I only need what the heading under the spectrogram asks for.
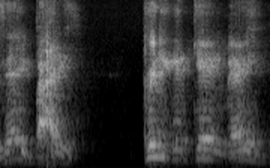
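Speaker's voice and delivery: mock New York buddy-to-buddy greeting; New York accent. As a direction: put on a big fan's New York accent. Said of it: "in his New York accent".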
